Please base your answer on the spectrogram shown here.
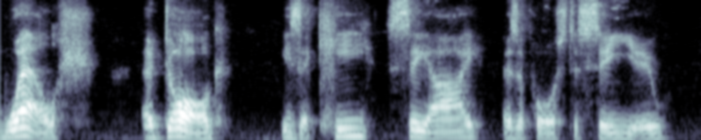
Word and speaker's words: ci: now in modern Welsh a dog is a key CI as opposed to CU but the Welsh you is pronounced like an eye so even if you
